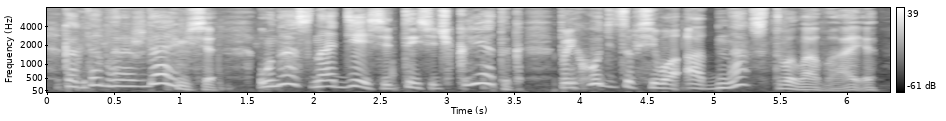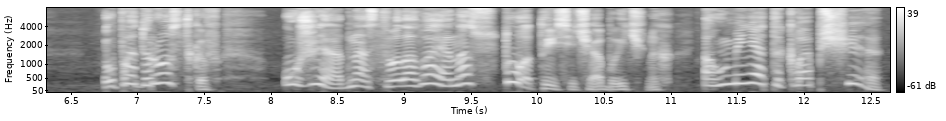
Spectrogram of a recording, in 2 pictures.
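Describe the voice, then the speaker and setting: A man's voice: high-pitched, huge pitch swings, measured pace, a bit bright, no echo, exaggerated voice. A man voicing a gloomy, learned, ageing cartoon moose who speaks theatrically, as if lecturing, in a children's animation. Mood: resigned. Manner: melancholy, theatrical, explanatory. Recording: music under the voice.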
